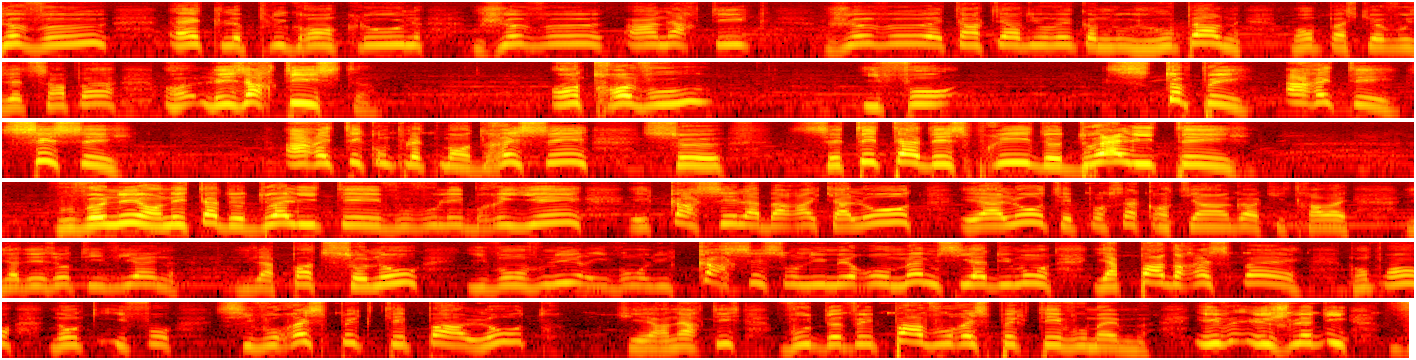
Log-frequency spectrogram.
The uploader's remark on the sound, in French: Rencontre en marge du festival de chalon dans la rue ce clown à la manche de 85 ans. Interview en équilibre sur les mains du plus vieux saltimbanque du moment. CHALON DANS LA RUE 2008.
